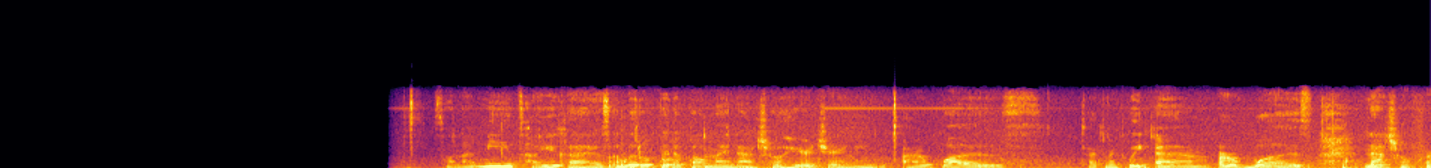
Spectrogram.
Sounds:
Speech, inside a small room

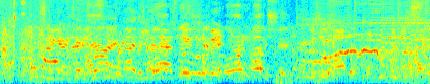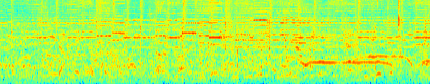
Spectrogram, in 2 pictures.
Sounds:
Crowd, Speech, Music

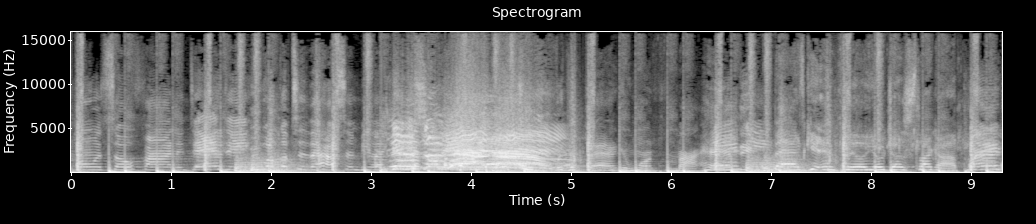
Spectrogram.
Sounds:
Music

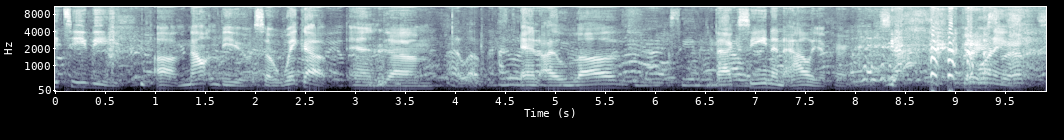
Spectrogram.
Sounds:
Speech

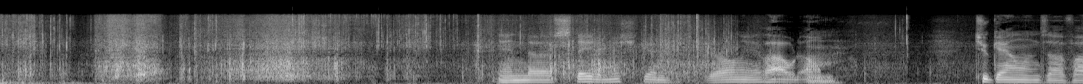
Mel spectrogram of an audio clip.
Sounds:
Speech

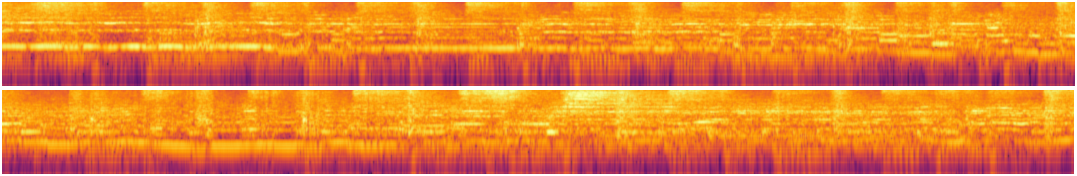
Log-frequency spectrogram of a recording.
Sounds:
Music, Plucked string instrument, Musical instrument, Electric guitar, Guitar, Strum

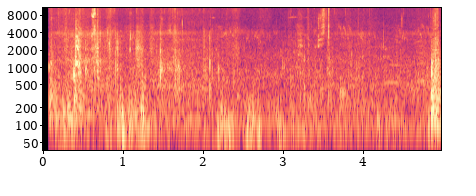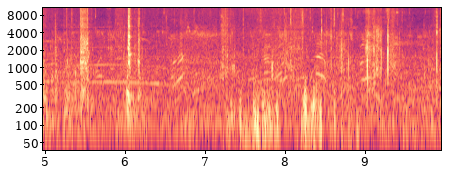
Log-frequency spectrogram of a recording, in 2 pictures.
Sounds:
outside, rural or natural, Speech

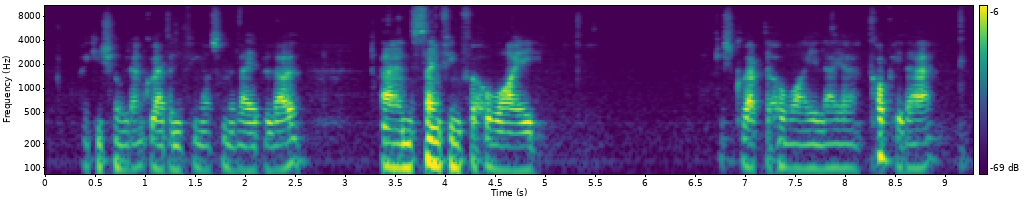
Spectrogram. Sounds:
Speech

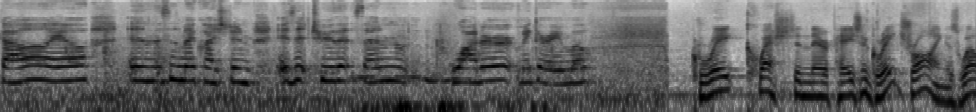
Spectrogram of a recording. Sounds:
Speech

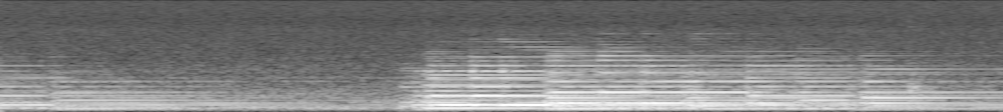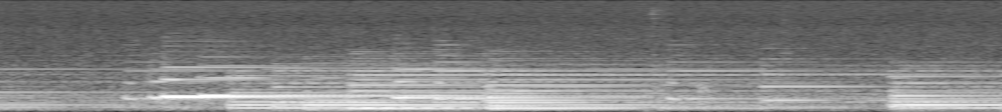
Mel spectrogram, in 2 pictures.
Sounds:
Music

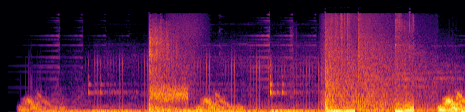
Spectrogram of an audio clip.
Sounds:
Music

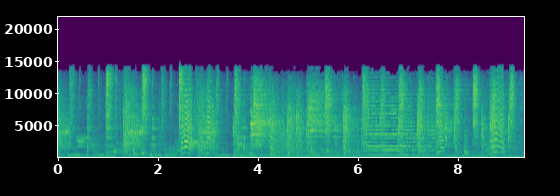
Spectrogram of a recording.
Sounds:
Music

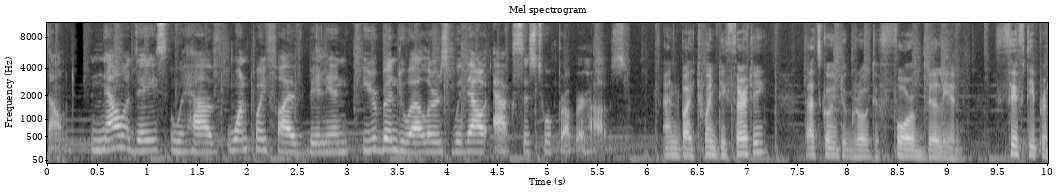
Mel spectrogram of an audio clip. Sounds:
Speech, Music

